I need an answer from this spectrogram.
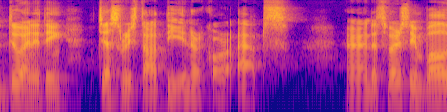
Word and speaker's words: Innercore: Alright, that's how it's pronounced. Innercore.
